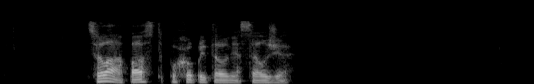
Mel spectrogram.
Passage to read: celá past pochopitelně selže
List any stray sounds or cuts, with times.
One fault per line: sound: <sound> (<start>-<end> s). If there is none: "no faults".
no faults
